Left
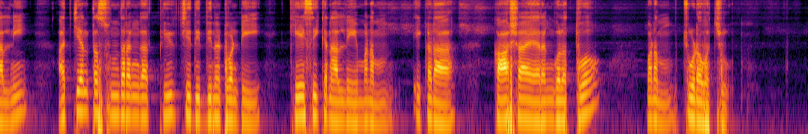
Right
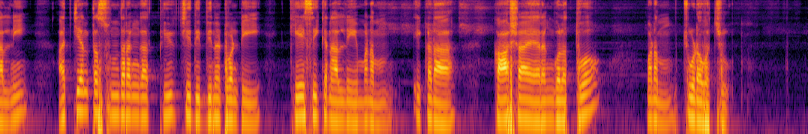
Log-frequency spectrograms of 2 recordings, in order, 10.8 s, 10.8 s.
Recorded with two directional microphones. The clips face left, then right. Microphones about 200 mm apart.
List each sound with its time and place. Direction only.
0.0 s speech: 55° left (ahead or behind)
